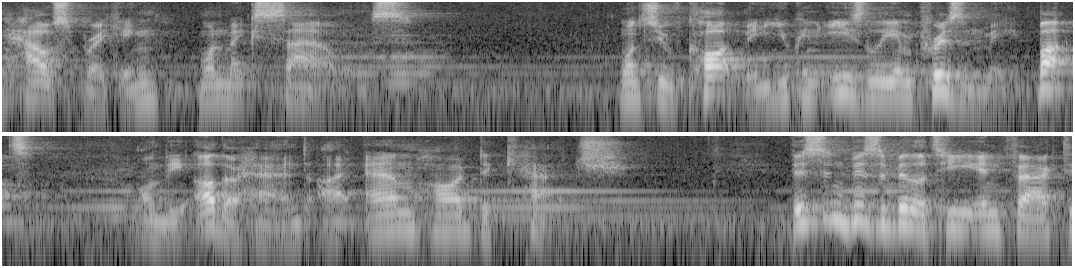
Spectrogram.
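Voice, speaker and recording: A man acts out a ruthless scientist drunk on power in a live radio play. He speaks at a middle pitch, imperious and deliberate, with menace in his phrasing, over prominent music. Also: natural voice. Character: ruthless, megalomaniac invisible scientist plotting a reign of terror. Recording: live stage recording with music underneath.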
